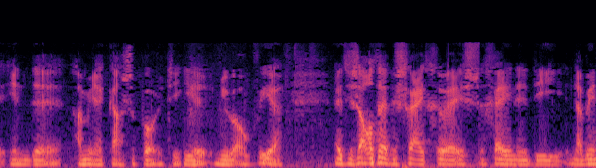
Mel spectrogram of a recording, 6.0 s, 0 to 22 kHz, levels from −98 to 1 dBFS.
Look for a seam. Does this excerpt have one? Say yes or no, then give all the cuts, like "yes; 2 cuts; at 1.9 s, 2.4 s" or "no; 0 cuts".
yes; 2 cuts; at 1.8 s, 4.8 s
